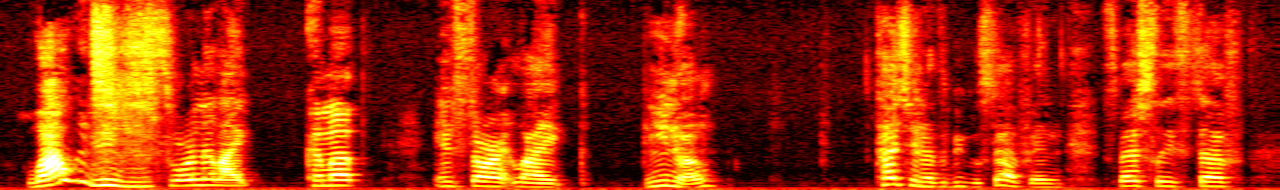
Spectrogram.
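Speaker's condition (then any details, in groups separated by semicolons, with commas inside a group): Cerebral palsy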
